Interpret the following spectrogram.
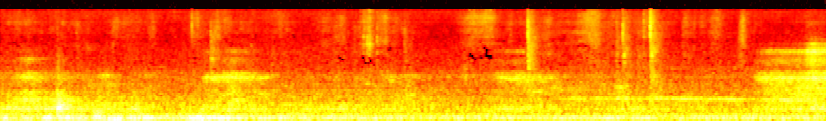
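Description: Near silence: quiet room tone, with a few faint soft handling sounds in the first couple of seconds as yarn and circular knitting needles are worked by hand.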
